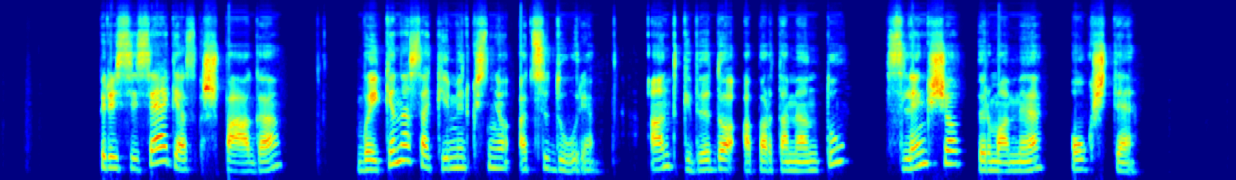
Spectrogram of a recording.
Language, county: Lithuanian, Tauragė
